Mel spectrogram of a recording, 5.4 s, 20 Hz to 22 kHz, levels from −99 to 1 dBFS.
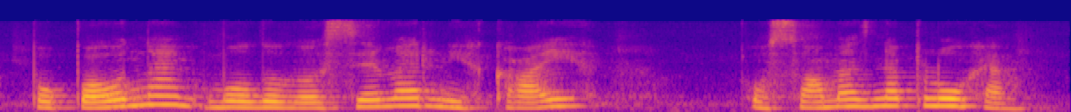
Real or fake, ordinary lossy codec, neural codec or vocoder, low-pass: fake; none; codec, 24 kHz, 0.9 kbps, WavTokenizer, small release; 9.9 kHz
